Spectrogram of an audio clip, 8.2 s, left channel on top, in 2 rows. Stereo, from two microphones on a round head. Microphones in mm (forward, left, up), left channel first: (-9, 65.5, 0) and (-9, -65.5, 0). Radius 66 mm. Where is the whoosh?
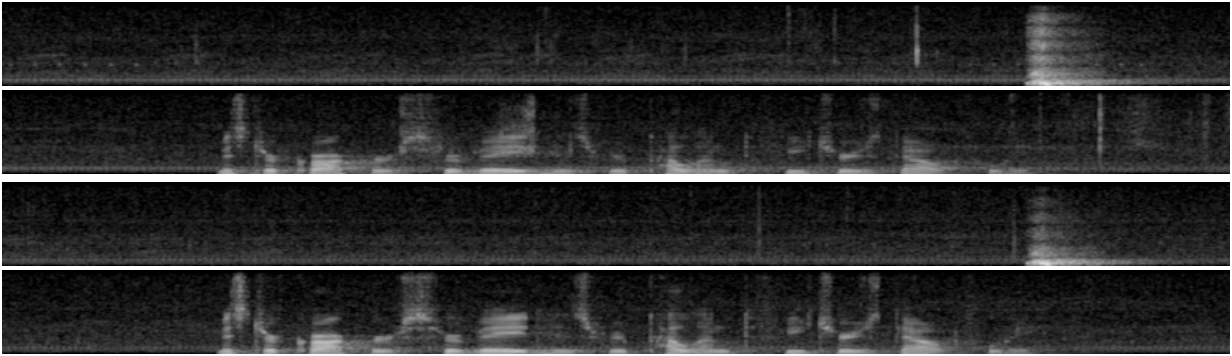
80° left, 1.0 m.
